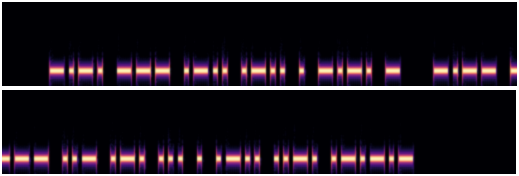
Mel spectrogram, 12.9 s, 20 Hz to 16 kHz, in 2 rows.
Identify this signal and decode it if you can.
Morse code, heard as a keyed tone, about 20 wpm, 700 Hz. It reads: COLLECT YOURSELF.
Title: Sentences from Top 1600 Words 20wpm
